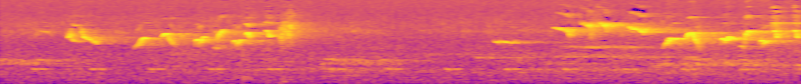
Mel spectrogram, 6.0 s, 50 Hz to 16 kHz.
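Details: Song of an Oriental magpie-robin in Ubon Ratchathani, Thailand, 24 December 2020, captured on a Nikon P1000: two bursts of rapid, varied whistles, each about a second and a half long, separated by a pause, over faint lower background notes.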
